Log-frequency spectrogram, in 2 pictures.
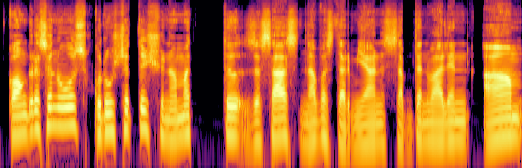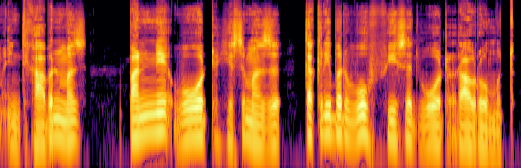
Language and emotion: Kashmiri, neutral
